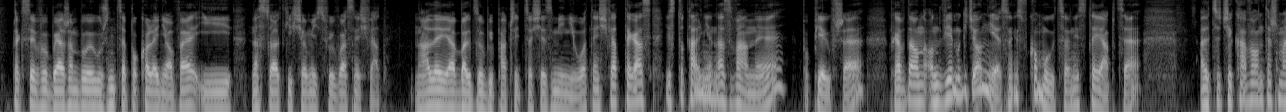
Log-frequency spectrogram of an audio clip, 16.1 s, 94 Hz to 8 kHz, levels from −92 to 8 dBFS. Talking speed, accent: 195 wpm, Polish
